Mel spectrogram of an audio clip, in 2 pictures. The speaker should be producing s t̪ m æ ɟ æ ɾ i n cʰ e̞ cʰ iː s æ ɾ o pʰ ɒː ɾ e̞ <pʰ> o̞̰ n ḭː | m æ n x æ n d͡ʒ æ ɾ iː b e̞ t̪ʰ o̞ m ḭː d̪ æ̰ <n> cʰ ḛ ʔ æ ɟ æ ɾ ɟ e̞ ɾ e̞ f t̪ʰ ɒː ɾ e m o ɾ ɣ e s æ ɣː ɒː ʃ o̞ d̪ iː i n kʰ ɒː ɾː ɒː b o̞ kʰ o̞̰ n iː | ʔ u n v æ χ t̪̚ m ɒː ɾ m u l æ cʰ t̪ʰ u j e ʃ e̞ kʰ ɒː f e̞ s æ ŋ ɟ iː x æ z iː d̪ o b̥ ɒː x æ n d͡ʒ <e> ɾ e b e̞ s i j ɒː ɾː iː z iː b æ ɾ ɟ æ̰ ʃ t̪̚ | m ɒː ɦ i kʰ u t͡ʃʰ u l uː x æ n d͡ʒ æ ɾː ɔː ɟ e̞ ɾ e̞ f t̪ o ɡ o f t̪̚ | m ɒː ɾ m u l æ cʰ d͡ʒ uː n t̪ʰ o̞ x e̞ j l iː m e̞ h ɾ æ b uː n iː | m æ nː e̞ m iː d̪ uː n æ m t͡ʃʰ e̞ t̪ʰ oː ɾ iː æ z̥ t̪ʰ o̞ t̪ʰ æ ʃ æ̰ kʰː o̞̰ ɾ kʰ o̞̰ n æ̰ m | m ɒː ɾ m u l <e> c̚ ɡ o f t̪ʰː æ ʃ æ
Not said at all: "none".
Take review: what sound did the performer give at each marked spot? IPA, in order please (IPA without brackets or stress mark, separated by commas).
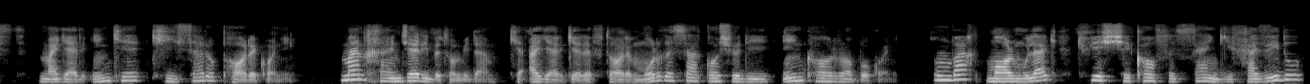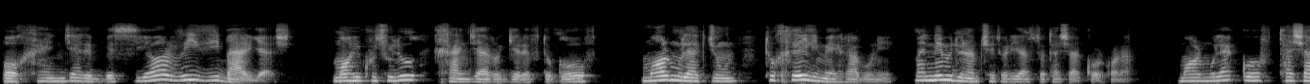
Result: kʰ, m, æ, æ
